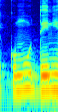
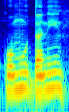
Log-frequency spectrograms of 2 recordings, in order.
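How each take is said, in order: First: कुमुदिनी with a clear short 'इ' after 'द'; कुमुदिनी spoken as 'कु-मु-दि-नी'; correct spelling said aloud. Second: कुमुदनी said with a plain 'द' and no 'इ' after it; कुमुदनी as the wrong form, 'मुद-नी' run together; wrong spelling said aloud. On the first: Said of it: "होता है". (कुमुदिनी, 'दि' की छोटी 'इ' साफ़ बोलकर) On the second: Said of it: "नहीं होता". (कुमुदनी, 'द' के बाद 'इ' के बिना गलत उच्चारण) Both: Shown as a demonstration.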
